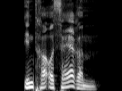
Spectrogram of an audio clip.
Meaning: strong dative masculine/neuter singular of intraossär
- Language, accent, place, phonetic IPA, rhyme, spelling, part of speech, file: German, Germany, Berlin, [ˌɪntʁaʔɔˈsɛːʁəm], -ɛːʁəm, intraossärem, adjective, De-intraossärem.ogg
